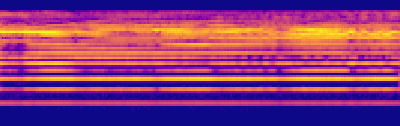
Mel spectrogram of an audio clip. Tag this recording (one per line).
note
string
violin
